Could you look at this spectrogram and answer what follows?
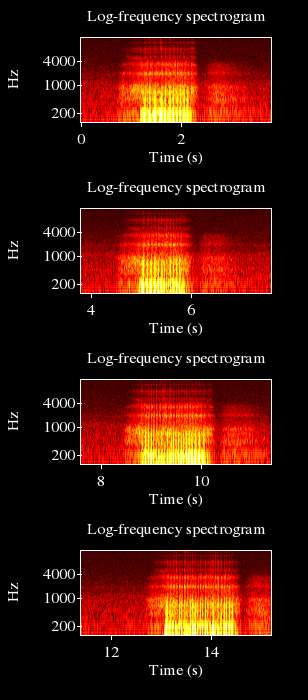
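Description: Four loud, rattling snores on the in-breath with soft out-breaths between, roughly fifteen breaths a minute, typical snoring.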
